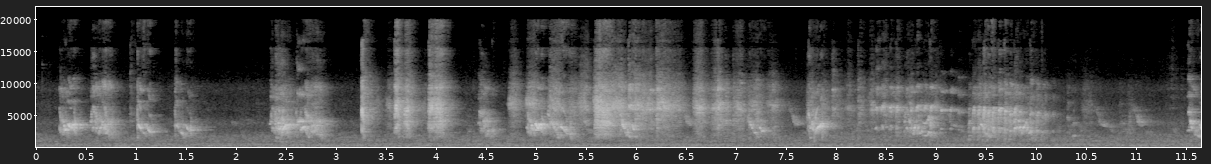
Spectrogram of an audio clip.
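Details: Budgerigars heard in their natural sound: bursts of high, scratchy chirps and chatter in quick clusters, with short pauses between, several birds overlapping, no other clear sounds.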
